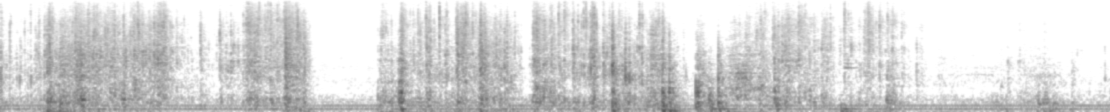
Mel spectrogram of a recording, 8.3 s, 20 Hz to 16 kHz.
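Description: Plastic packaging is pulled out of a Belkits Hyundai i20 WRC model kit box, giving quiet, close crinkling and rustling in irregular bursts with a few soft taps.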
